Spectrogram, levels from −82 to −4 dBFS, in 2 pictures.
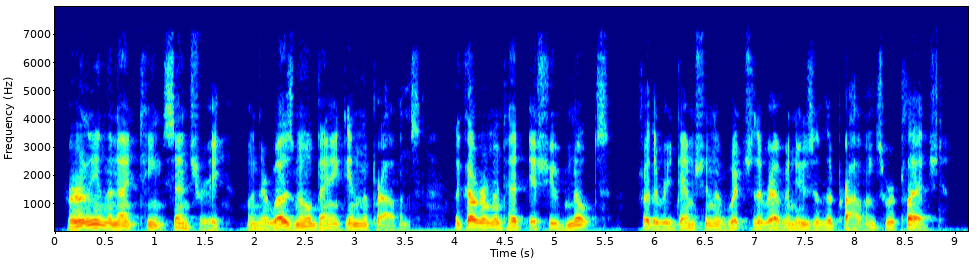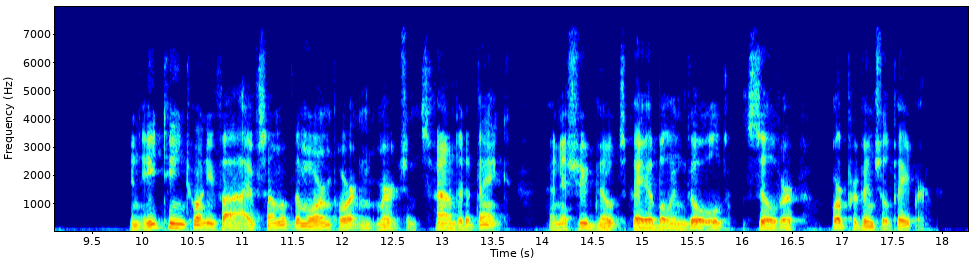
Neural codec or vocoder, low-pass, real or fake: codec, 16 kHz, 8 kbps, FreqCodec, smaller model; 7.2 kHz; fake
